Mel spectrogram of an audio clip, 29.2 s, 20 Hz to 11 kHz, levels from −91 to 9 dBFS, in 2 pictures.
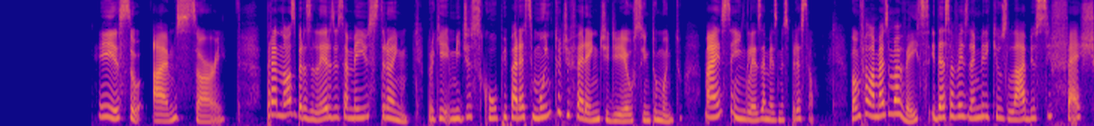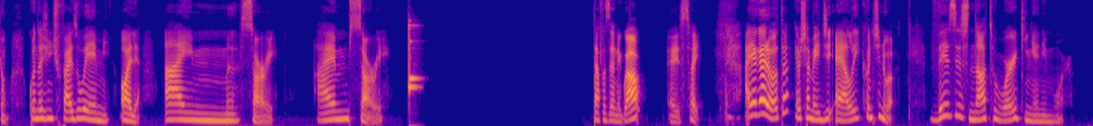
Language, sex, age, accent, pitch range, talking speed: Portuguese, female, 10-29, Brazilian, 200-265 Hz, 150 wpm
